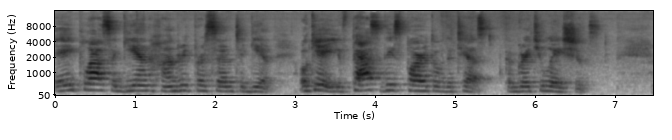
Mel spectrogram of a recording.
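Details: Adult woman; normal speech.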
